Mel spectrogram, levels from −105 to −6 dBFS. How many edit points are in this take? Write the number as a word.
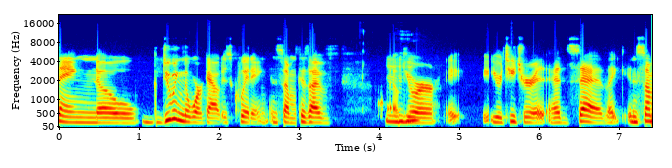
four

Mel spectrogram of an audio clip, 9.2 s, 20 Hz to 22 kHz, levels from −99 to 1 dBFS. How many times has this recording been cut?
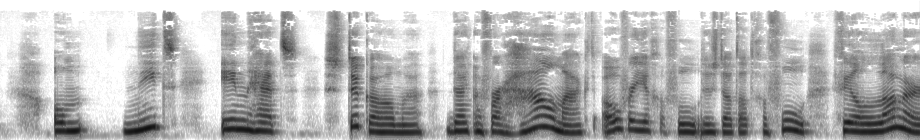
three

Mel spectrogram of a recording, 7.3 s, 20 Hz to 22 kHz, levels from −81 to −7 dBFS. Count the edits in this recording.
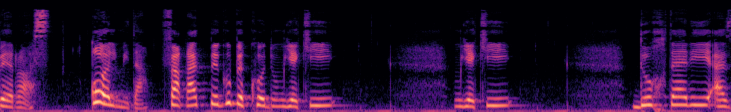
two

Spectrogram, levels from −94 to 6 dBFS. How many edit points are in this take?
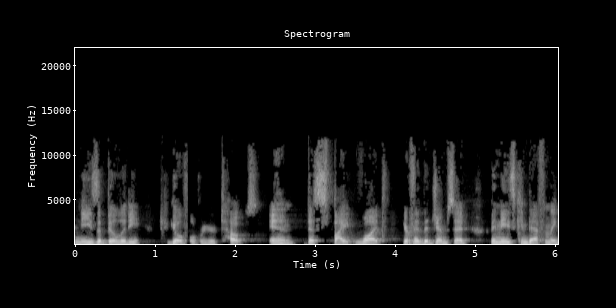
three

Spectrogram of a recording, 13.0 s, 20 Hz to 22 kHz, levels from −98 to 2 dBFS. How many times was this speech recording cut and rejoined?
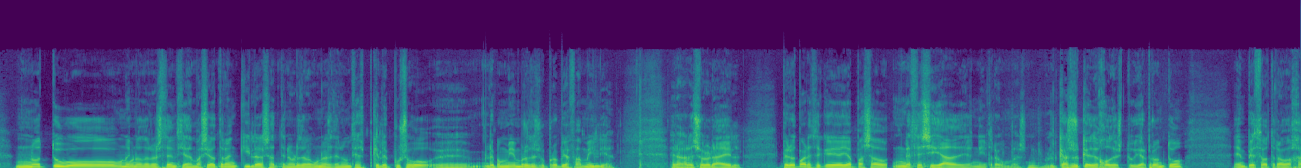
seven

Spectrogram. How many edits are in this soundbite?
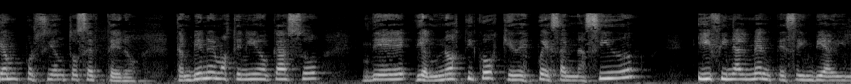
zero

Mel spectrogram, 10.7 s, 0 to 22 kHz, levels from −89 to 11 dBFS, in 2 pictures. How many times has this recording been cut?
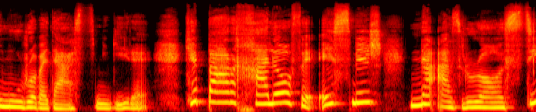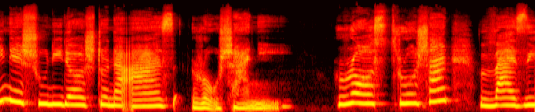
zero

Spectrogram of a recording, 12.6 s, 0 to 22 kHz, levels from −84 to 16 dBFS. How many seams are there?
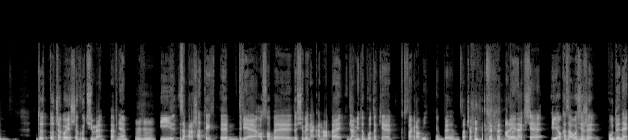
one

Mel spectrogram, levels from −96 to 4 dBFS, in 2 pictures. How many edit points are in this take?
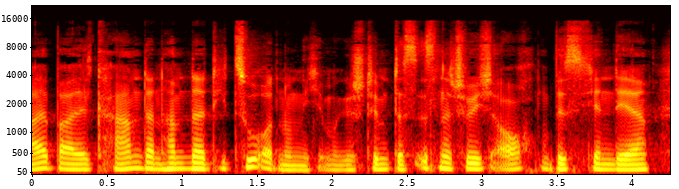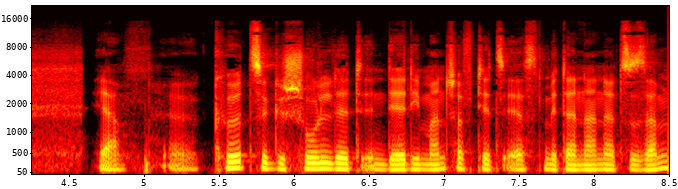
one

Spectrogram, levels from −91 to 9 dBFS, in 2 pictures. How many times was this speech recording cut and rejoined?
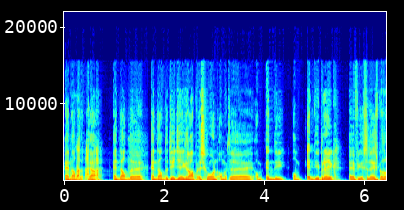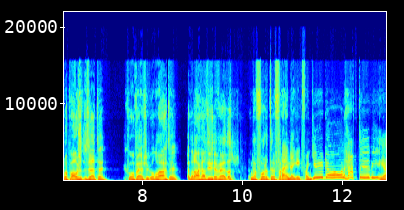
five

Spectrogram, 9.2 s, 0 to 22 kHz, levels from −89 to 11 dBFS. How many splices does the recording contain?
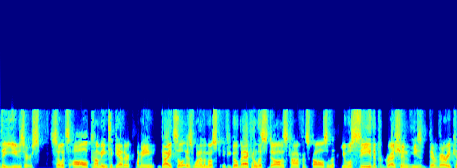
three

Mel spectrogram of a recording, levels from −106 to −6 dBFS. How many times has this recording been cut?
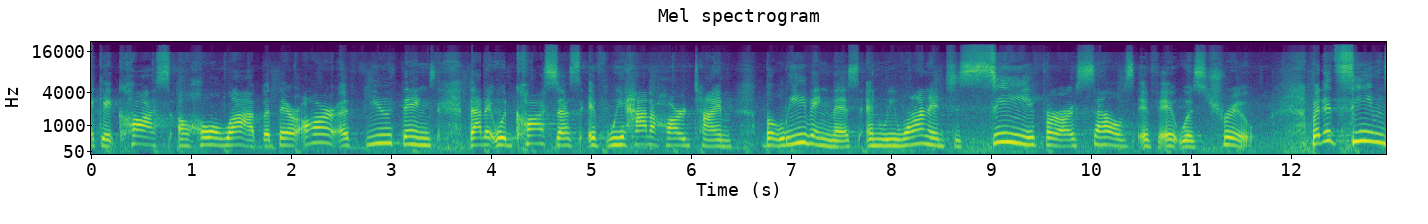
zero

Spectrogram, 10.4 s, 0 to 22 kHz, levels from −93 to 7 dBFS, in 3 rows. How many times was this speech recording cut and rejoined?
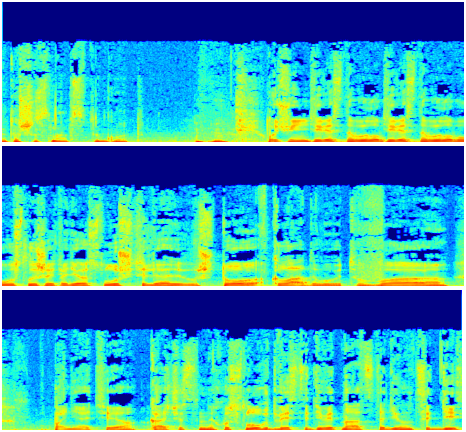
four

